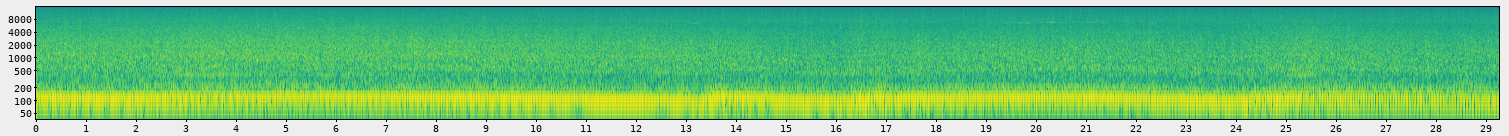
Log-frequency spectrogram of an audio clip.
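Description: Tyres swish over a wet road.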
